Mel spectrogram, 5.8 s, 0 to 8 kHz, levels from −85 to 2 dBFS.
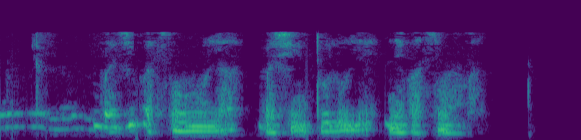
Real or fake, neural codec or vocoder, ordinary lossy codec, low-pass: real; none; AAC, 16 kbps; 7.2 kHz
